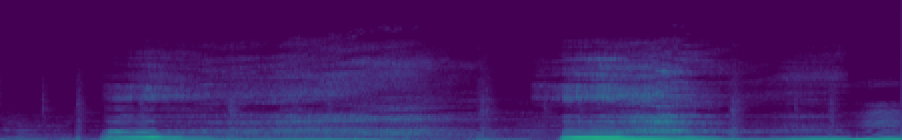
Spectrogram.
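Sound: yawning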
